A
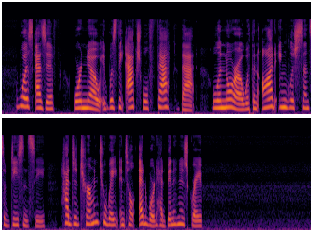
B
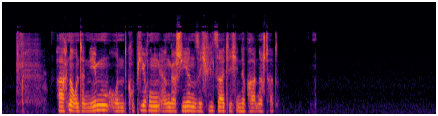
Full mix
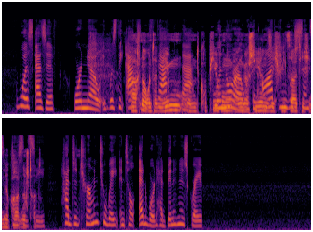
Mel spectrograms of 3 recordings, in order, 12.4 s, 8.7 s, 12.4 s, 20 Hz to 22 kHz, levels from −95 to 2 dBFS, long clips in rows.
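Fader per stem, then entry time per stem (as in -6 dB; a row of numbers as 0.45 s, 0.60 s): -3.0 dB, -8.5 dB; 0.00 s, 1.45 s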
